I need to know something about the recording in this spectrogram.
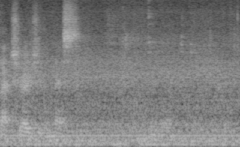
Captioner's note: speaking faintly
